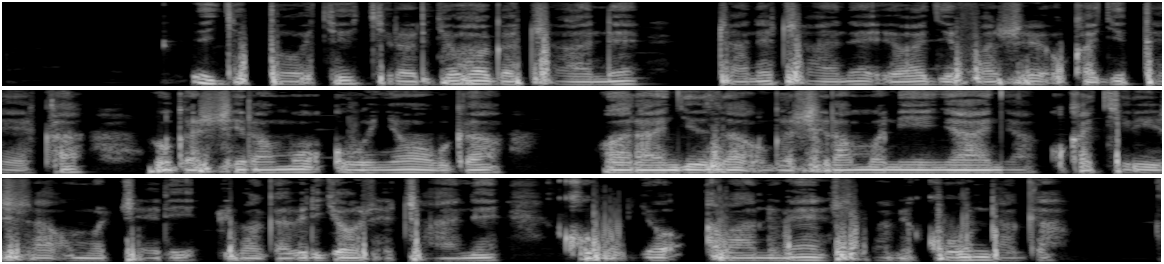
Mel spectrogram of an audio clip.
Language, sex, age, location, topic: Kinyarwanda, male, 18-24, Musanze, agriculture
